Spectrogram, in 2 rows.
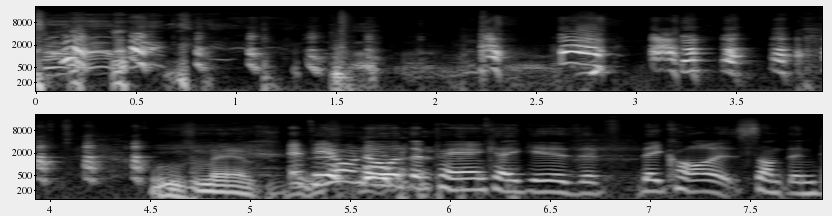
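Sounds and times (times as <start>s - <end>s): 
laughter: 0.0s - 6.4s
speech: 0.4s - 0.6s, 4.7s - 7.8s
dog growling: 1.5s - 2.9s.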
